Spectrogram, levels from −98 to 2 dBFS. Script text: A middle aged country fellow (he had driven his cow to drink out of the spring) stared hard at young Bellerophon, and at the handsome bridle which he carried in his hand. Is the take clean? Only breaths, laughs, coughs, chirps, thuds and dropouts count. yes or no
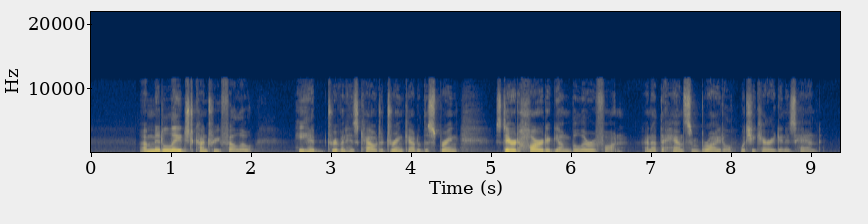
yes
